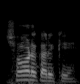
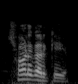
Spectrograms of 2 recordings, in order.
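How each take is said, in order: Both takes have the same delivery.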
